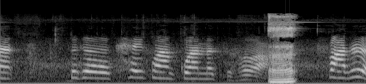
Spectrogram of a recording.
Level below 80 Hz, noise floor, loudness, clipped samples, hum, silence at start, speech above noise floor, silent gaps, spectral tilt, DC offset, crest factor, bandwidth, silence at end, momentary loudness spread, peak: -48 dBFS; -40 dBFS; -17 LUFS; under 0.1%; 50 Hz at -55 dBFS; 0 s; 22 dB; none; -2.5 dB/octave; 2%; 20 dB; 11.5 kHz; 0 s; 17 LU; 0 dBFS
